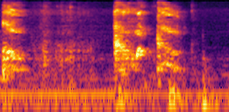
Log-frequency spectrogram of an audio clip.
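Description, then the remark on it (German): A child blows their nose: a few short, breathy, snorting blasts of air with brief pauses between them, and no talking. “Oh, Nase putzen. Prima machst du das.”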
